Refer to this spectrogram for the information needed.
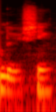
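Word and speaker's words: lǚxíng: So it's L, V, or U with the umlaut on top of it, and then X-I-N-G. Luxing.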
